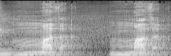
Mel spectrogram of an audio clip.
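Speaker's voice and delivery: "mother" with a weighty first syllable and falling second; stress on first syllable. Shown as a demonstration. Teacher repeating the noun for learners, first syllable of "mother" stressed. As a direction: lean hard on the start of "mother". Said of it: "focus on the first syllable".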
